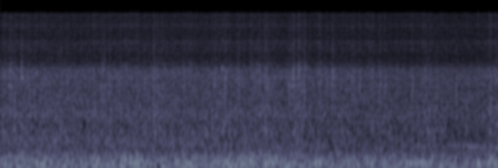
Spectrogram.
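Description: Suzuki Carry driving slowly along a narrow lane: a steady low rumble of engine and road noise.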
